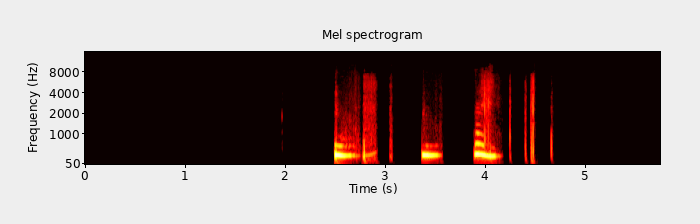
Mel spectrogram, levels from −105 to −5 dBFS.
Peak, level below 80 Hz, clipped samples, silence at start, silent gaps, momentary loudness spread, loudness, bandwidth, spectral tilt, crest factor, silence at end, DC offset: -4 dBFS; -80 dBFS; under 0.1%; 2.5 s; 2.96-3.37 s, 3.60-3.89 s; 18 LU; -22 LUFS; 3.9 kHz; -8.5 dB/octave; 24 dB; 1.65 s; under 0.1%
